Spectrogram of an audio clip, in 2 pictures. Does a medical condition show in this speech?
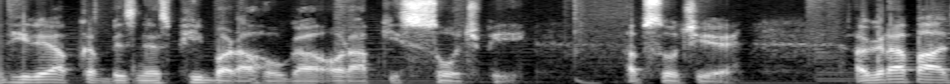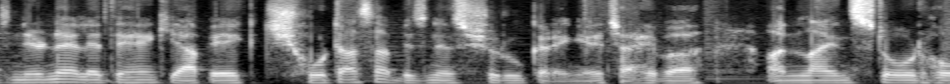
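No.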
